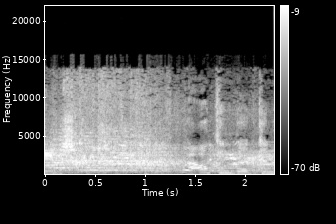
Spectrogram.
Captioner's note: some Applause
